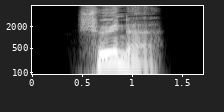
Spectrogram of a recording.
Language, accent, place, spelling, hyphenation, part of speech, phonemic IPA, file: German, Germany, Berlin, schöne, schö‧ne, adjective / verb, /ˈʃøːnə/, De-schöne.ogg
- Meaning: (adjective) inflection of schön: 1. strong/mixed nominative/accusative feminine singular 2. strong nominative/accusative plural 3. weak nominative all-gender singular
